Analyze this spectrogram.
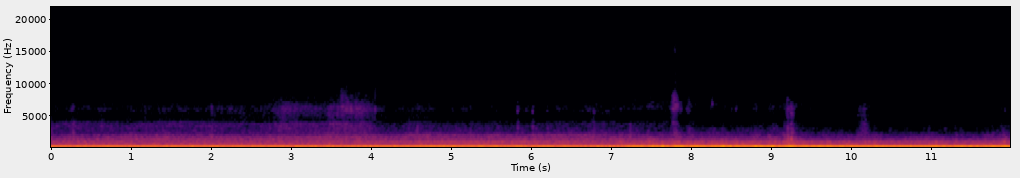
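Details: A car interior carries a constant low engine and road rumble, with faint knocks and no puppy sounds.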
